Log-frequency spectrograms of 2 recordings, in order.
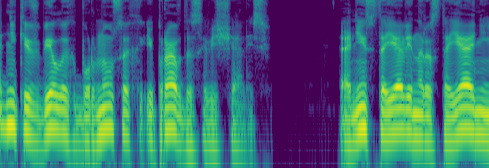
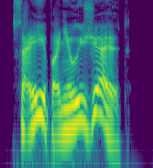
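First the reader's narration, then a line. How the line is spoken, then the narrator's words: Shouting. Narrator (Russian): Бахрам Али закричал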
